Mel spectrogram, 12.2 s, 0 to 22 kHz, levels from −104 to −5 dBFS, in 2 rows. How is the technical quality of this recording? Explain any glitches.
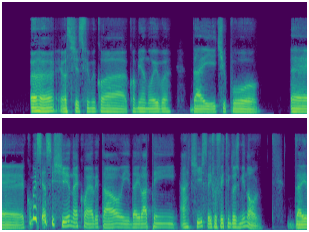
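The speech recording has one glitch. At 10.68 s the sound jumps ahead by a few milliseconds with no gap. The likely cause is a dropped buffer (overrun): the software failed to read its samples before the hardware overwrote them, so the surrounding audio was spliced directly together.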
